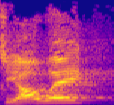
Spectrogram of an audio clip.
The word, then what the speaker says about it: Yahweh: That you know that the name for God in the Old Testament is, it's pronounced Yahweh or Jehovah.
